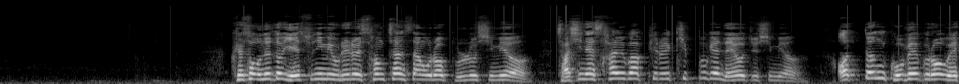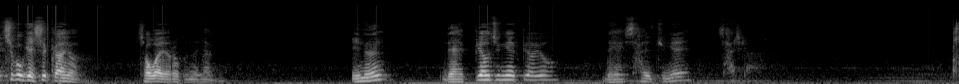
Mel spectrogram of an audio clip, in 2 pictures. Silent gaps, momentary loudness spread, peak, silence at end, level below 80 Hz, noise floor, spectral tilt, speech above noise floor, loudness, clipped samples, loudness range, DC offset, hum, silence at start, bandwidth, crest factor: none; 19 LU; -2 dBFS; 0 s; -52 dBFS; -55 dBFS; -5 dB/octave; 35 dB; -20 LUFS; under 0.1%; 13 LU; under 0.1%; none; 2.3 s; 17 kHz; 20 dB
